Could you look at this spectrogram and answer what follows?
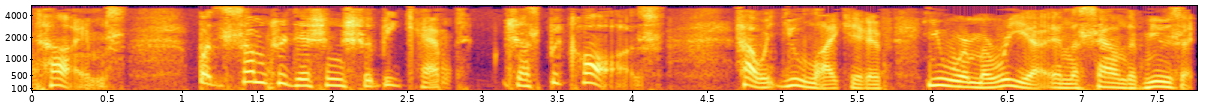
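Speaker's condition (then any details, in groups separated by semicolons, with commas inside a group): Cleft palate with lisp; could not nurse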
